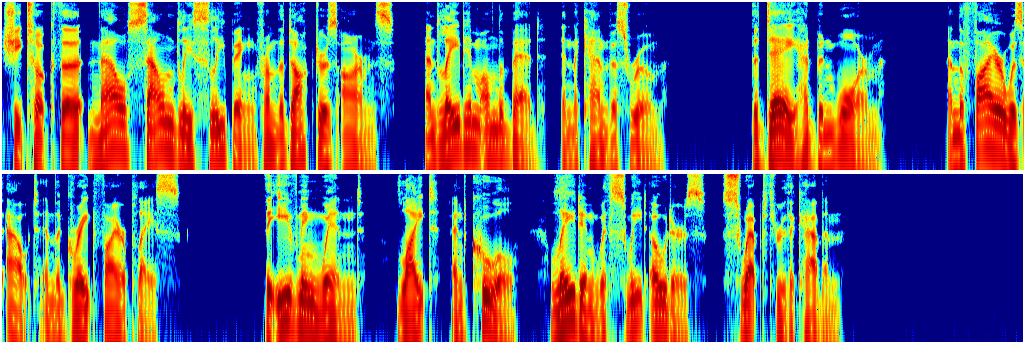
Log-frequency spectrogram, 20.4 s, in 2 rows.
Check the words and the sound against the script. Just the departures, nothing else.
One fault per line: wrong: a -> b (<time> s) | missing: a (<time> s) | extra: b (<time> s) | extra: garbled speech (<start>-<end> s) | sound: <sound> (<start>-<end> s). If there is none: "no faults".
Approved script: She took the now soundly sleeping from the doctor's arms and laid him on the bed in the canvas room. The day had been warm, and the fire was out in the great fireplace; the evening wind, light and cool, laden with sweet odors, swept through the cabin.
no faults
